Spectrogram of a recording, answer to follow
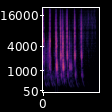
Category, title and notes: Sound effects > Electronic / Design
ROS-FX One Shoot 1-Voxed
Synthed with Oigrandad 2 granular. Sample used from bandlab.
FX, Organic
